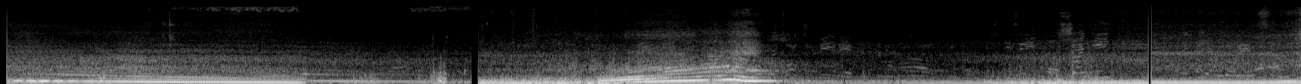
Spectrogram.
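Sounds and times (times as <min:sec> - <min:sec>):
car engine idling: 0:07.8 - 0:13.0.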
